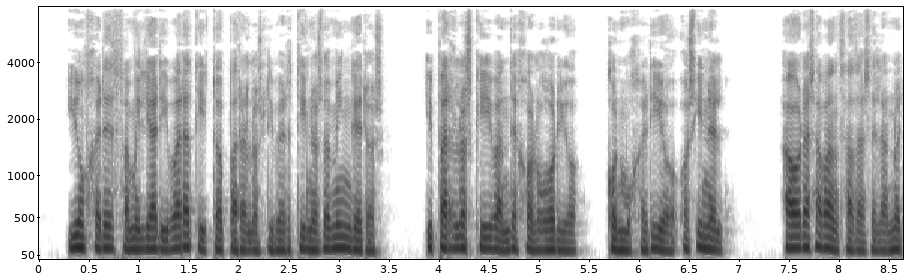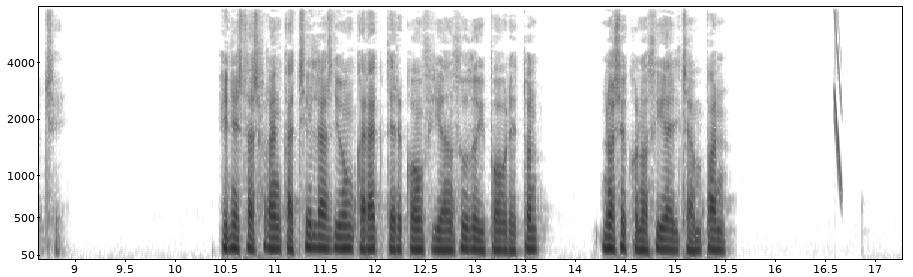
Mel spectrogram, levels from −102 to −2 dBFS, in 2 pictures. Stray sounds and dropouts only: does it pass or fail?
fail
